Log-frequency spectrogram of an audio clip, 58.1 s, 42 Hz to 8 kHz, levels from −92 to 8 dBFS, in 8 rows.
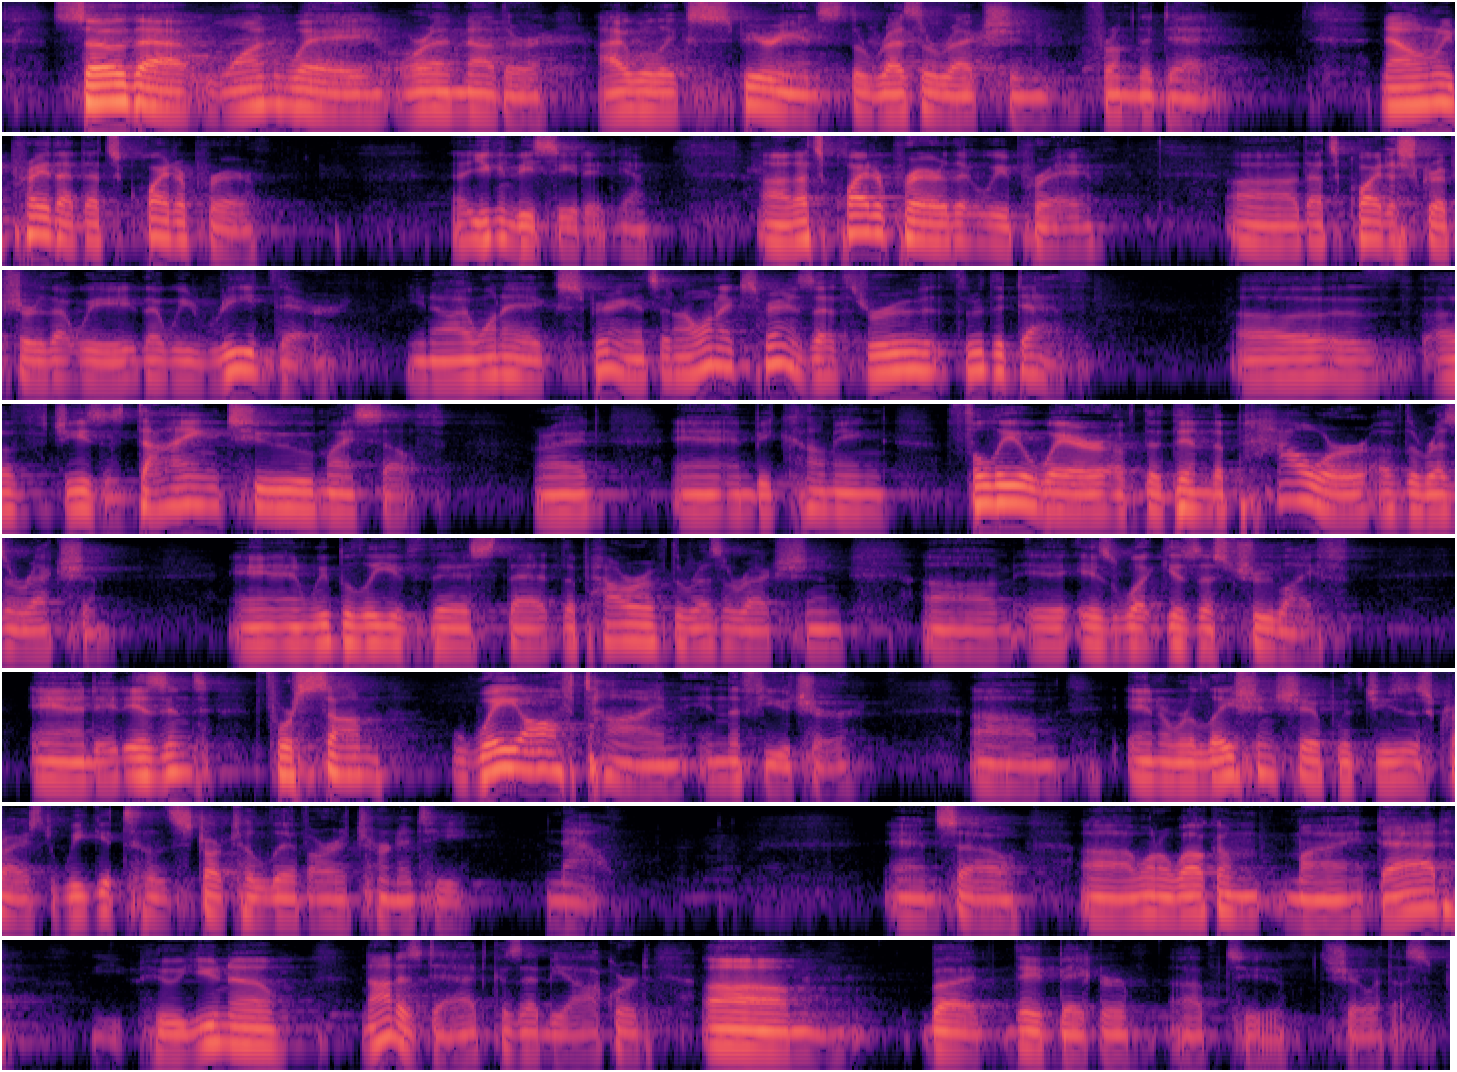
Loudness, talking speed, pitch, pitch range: -30 LUFS, 160 wpm, 110 Hz, 105-130 Hz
